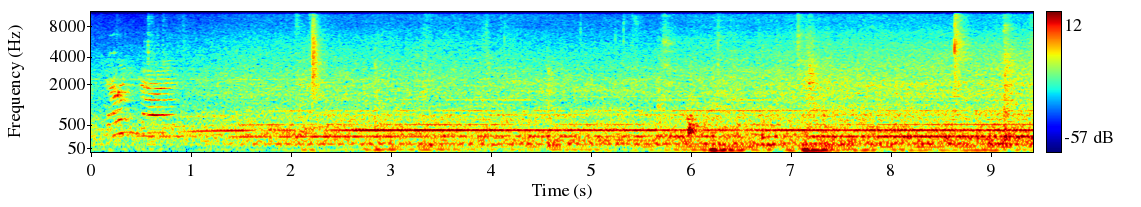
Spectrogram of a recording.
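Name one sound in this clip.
An elevator motor hums steadily as the car moves.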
